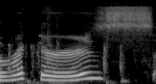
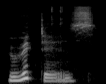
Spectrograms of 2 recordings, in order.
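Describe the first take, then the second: First: Slow, drawn-out German-accented name; Richter's said slowly in a mock German accent. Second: Richter's with a German accent, rolled and careful; Richter's in a light put-on German accent. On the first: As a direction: stretch it out the German way, Richter's rising at the end. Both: Shown as a demonstration. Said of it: "I don't know why I have to have the accent".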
